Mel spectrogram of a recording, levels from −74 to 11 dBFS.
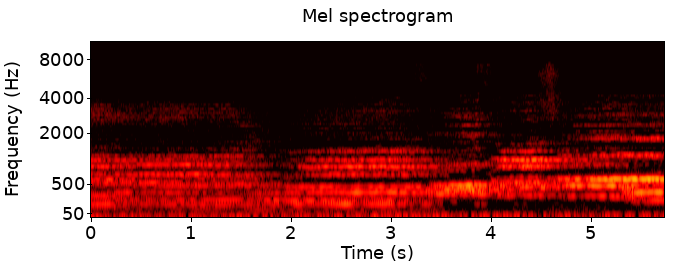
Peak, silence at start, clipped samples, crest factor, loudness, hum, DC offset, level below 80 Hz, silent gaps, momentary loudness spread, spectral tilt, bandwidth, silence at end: -18 dBFS; 0 s; under 0.1%; 16 dB; -36 LUFS; none; under 0.1%; -58 dBFS; none; 14 LU; -6.5 dB/octave; 8 kHz; 0 s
